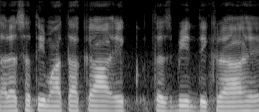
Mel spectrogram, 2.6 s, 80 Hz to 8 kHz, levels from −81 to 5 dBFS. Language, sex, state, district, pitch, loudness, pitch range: Hindi, male, Delhi, New Delhi, 125 Hz, -17 LUFS, 120-125 Hz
